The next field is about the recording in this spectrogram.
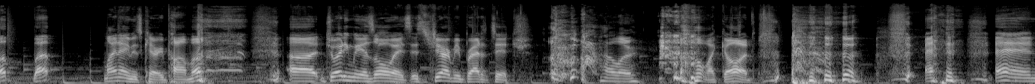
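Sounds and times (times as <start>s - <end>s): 
speech: 0.0s - 10.3s
person clearing throat of a coffee grain: 5.4s - 7.1s, 7.7s - 8.7s
raspy throaty coughs from a coffee grain stuck in the throat: 5.4s - 9.7s.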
